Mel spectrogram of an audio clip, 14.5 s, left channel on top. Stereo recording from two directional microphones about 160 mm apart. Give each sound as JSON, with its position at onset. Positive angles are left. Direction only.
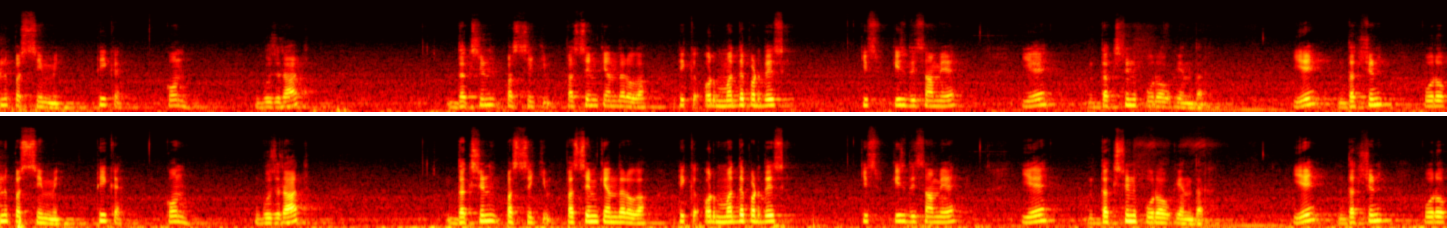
{"t": 0.0, "sound": "speech", "side_deg": -25}
{"t": 2.6, "sound": "a man's voice", "side_deg": -35}
{"t": 4.6, "sound": "speech", "side_deg": -35}
{"t": 11.0, "sound": "speech", "side_deg": -30}
{"t": 12.9, "sound": "speech", "side_deg": -10}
